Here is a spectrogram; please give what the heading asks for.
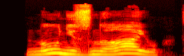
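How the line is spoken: Doubtful drawl. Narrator (Russian): с сомнением протянул Дарок

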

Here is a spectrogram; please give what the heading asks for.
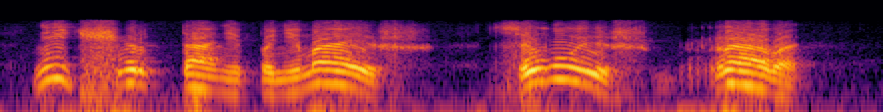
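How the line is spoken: Nasal, insolent piping whistle. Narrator (Russian): гнусаво и нахально засвистела флейта пиккола

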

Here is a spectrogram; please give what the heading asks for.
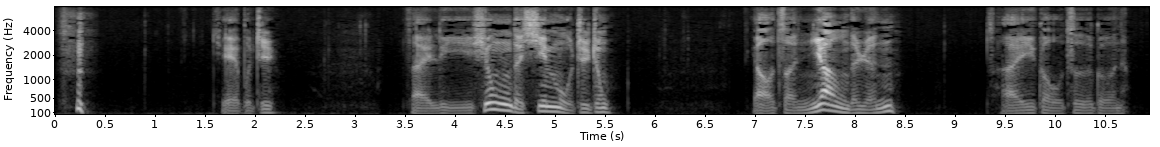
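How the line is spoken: Calm smiling. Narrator (Chinese): 楚留香声色不动，微笑着说

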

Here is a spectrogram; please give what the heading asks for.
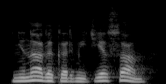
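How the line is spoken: Caterpillar grumbling. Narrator (Russian): проворчала гусеница

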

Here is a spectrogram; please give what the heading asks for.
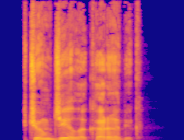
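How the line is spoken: Calm question. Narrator (Russian): спокойно спросил Фаркосиган

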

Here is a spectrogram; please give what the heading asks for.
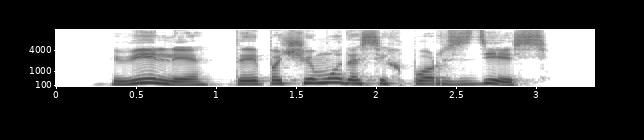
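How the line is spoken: Barking shout. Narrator (Russian): рявкнул Робин Гуд

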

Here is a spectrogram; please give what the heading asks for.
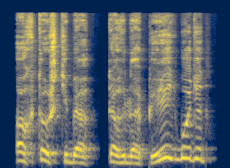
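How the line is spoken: Old man laughing. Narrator (Russian): хохотал дед

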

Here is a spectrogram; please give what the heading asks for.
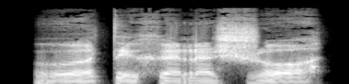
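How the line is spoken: Monstrous growl. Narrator (Russian): прорычало черное чудовище

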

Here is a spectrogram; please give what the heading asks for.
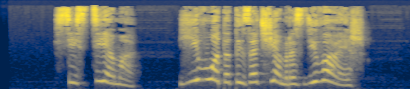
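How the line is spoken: Silent mental scream. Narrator (Russian): мысленно завопила девушка

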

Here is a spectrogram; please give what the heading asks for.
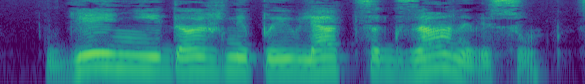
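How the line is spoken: Plain. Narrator (Russian): сказал

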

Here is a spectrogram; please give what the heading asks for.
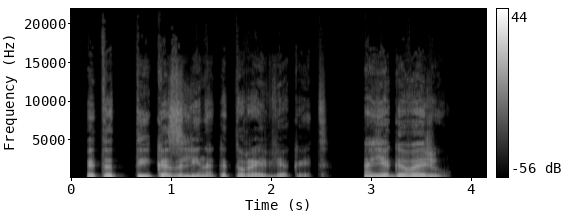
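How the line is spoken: Through gritted teeth. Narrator (Russian): сквозь зубы процедил Дима

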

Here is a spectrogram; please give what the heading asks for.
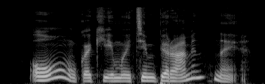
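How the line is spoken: Chuckling. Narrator (Russian): хохотнул второй мужчина

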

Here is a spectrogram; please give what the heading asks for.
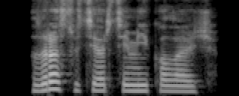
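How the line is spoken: Sad, tender voice. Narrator (Russian): сказал ему Горенко грустным, ласковым голосом

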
